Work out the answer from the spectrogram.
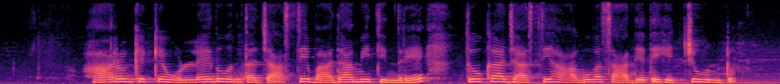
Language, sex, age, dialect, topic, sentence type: Kannada, female, 36-40, Coastal/Dakshin, agriculture, statement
